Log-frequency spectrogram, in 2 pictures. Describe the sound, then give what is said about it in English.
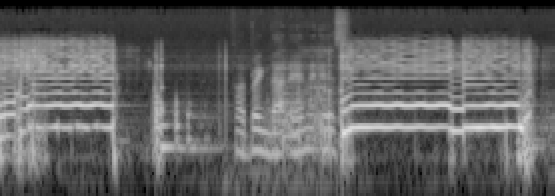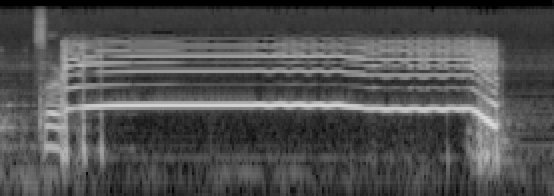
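Thick, heavily distorted electric guitar rings out in long sustained chords, three loud held blasts through an amp giving very thick, tube-style distortion, with a brief stretch of talking between the first two. “But now, of course, we have the the sounds amp. Very thick distortion.”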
